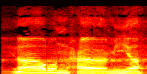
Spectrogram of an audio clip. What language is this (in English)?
Arabic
